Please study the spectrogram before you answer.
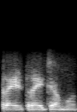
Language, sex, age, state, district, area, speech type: Kannada, male, 30-45, Karnataka, Gadag, urban, conversation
